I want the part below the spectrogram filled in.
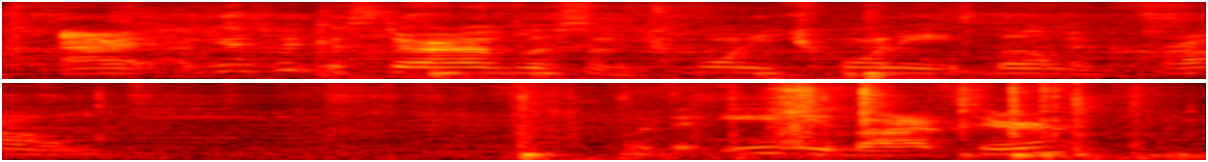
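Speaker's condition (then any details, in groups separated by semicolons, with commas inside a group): No condition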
